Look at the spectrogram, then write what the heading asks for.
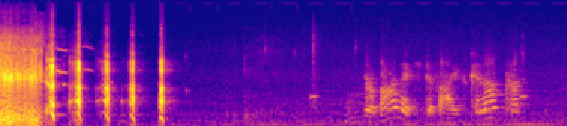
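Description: Cell phone dialing tones, a quick run of five loud, evenly spaced beeps that cuts off, followed after a pause by a faint blip and then indistinct chatter from the line.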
